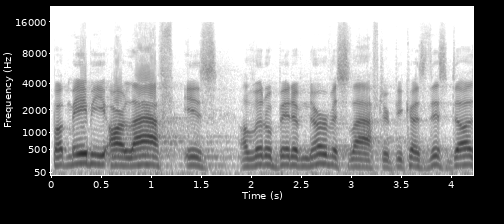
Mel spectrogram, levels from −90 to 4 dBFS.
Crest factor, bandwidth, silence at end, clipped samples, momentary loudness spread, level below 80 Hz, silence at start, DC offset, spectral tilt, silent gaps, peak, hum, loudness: 14 dB; 15 kHz; 0 s; under 0.1%; 11 LU; -58 dBFS; 0.05 s; under 0.1%; -6 dB/octave; none; -10 dBFS; none; -25 LUFS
